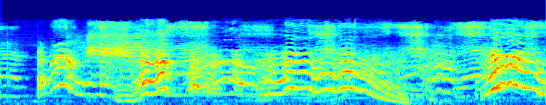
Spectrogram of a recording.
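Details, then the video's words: Pointer dog crying in response to a baby crying: a series of wavering, howl-like wails whose pitch slides up and down, including one long falling glide, with short breaks between cries. "Pointer cries to sound of baby crying"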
